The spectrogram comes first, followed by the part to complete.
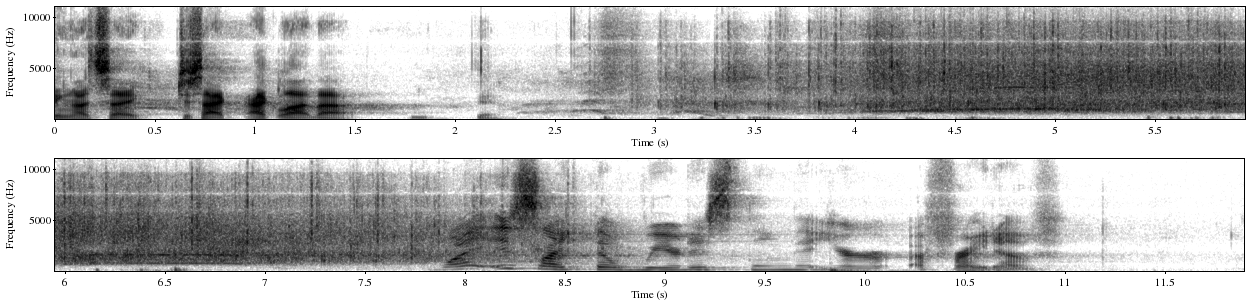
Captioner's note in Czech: Potlesk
